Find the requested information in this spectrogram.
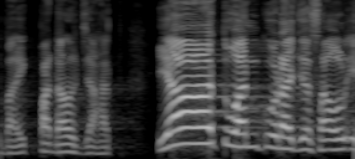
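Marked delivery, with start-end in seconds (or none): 1.1-2.7 slow, high, loud answer; drawn-out respectful holler; calling reply. Acted. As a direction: answer the king across a distance. Daud menyahut raja dari jauh.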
